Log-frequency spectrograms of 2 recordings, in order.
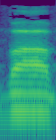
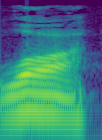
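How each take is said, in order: First: The name starts with a v sound. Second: The name starts with a w sound. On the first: This is how the name is said today. "but we pronounce that Vav nowadays" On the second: This is the original form of the name. "it's W-A-W"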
